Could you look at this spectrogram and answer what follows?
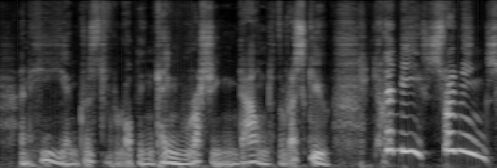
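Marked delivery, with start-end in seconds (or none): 3.8-4.9 squeaky, very high little voice. Roo calls out from the middle of the pond: squeaky. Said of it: "squeaked Roo".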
